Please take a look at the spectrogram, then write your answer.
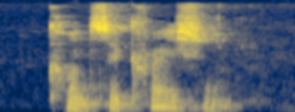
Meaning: The act or ceremony of consecrating; the state of being consecrated; dedication
- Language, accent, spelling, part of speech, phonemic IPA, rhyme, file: English, Southern England, consecration, noun, /ˌkɒnsɪˈkɹeɪʃən/, -eɪʃən, LL-Q1860 (eng)-consecration.wav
